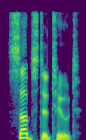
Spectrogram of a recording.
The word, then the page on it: substitute: sʌ́bstət j ùːt; サブステチュート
